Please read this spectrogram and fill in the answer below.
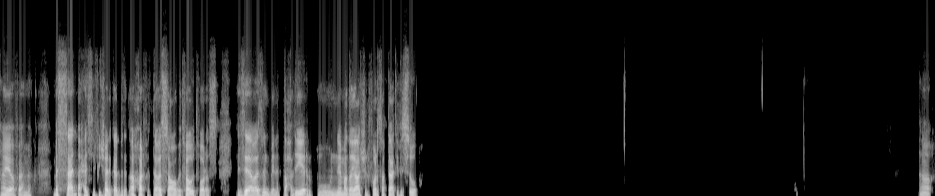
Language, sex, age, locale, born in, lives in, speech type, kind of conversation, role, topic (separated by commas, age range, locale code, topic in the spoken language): Arabic, male, 20-24, ar-EG, Egypt, Egypt, read, expert-assistant, asker, مين أنسب أكتر للشركات اللي لسه بتبدأ: استراتيجية التركيز على سوق واحد ولا التوسع في كذا سوق في نفس الوقت؟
